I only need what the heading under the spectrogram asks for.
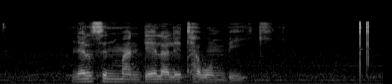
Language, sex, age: Southern Sotho, male, 19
